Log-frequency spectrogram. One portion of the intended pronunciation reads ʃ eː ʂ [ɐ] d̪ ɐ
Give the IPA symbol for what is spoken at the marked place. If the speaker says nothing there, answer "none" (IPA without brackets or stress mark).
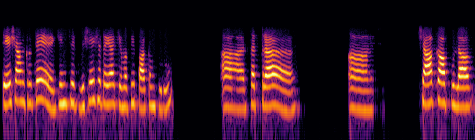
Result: ɐ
